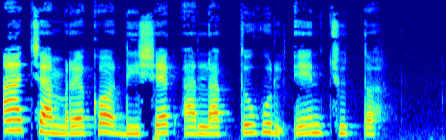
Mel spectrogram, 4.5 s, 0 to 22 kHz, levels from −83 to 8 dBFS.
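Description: Throughout the clip, the speech likely passed through MP3 compression at a bitrate that points to about 64 kbps. Starved of bits, the encoder discards frequency detail, leaving plainly audible codec damage.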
